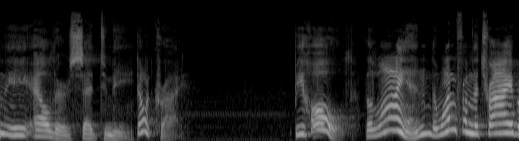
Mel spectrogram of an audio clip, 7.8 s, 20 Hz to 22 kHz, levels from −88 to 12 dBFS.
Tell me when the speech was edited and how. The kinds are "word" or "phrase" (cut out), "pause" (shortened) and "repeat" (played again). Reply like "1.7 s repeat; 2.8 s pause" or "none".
2.0 s pause; 5.4 s pause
